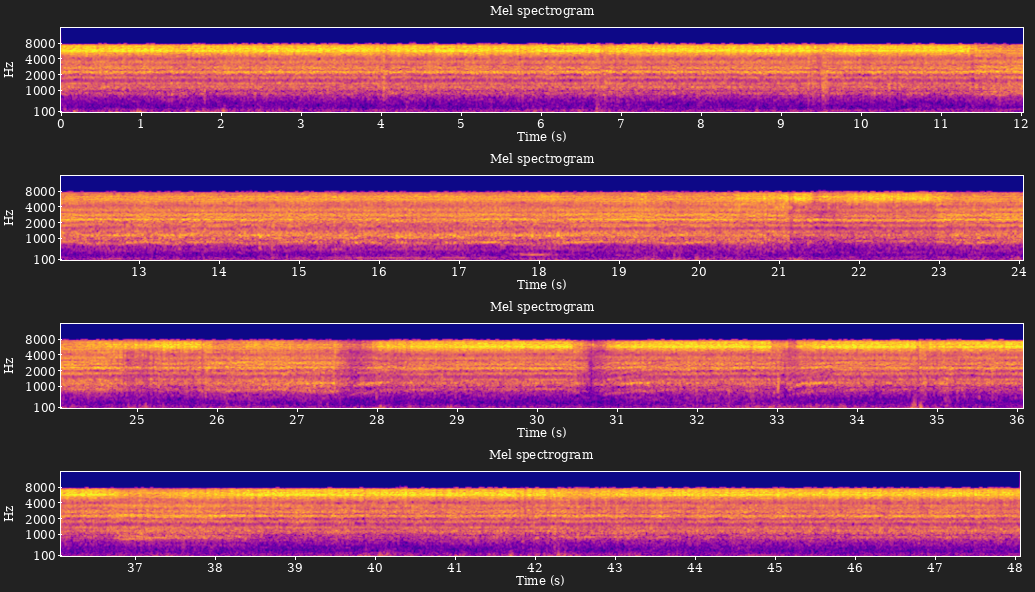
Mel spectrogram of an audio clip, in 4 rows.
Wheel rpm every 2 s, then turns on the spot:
120, 120, 120, 110, 120, 120, 110, 120, 110, 120, 120, 110, 120, 110, 110, 100, 110, 110, 110, 120, 110, 120, 120, 120.
none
